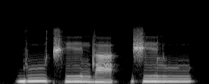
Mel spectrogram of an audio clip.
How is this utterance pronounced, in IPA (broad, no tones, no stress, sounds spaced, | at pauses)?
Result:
ɡ uː t͡ʃʰ ɪː n d a | ʃ ɪː l uː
